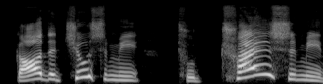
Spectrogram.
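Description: With a Chinese accent, the speaker's pitch swings very widely. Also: man, very clean recording, silent background. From China. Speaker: spiritual healer and teacher. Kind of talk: interview. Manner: halting.

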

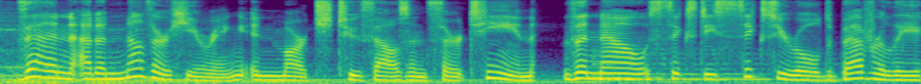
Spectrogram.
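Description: In a very deep, low voice with vocal fry, a woman speaks at a very slow pace with lively intonation and a serious, dramatic tone. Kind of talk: true-crime narration. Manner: grave, measured, dramatic; crisp, suspenseful, serious.

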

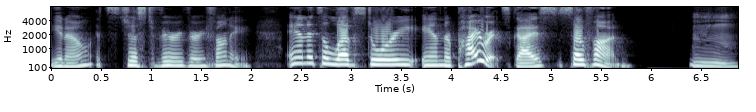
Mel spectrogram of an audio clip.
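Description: A woman with an unremarkable speaking voice talks at a fairly slow pace and a medium pitch, with lively intonation. The sound is dry and close, with no echo. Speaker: comedian. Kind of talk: casual conversation.

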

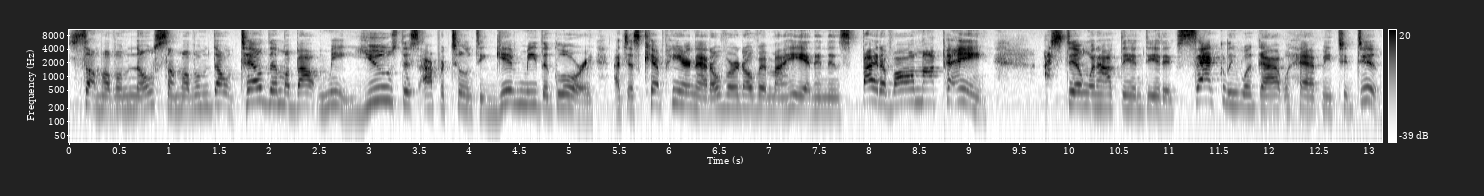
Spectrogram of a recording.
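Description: Woman with a Detroit accent, medium pitch, ordinary pitch variation and a moderate pace. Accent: Detroit American. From US Midwest, Detroit. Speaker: victim's mother. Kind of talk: interview testimony.

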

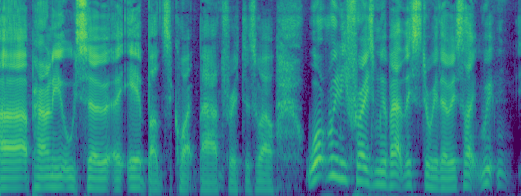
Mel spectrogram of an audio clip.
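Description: On a very clean recording with a silent background, a man talks very fast with very wide pitch swings. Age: 40s. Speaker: journalist. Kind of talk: casual chat. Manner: halting.

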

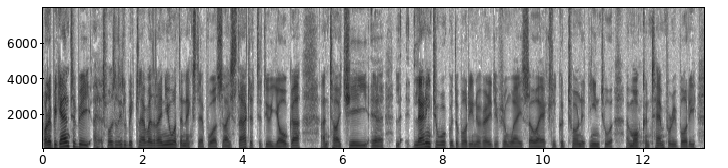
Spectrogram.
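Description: A man speaks very fast at a medium pitch, his tone dark and mellow with ordinary pitch variation. The sound is dry and close with no echo, and the recording is very clean over a silent background. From Ireland. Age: 80s+. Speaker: dancer and choreographer. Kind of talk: interview. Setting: studio. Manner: halting, many hesitations and repeated words.

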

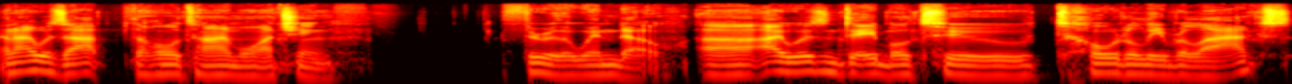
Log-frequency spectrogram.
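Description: In a very clean recording with a silent background, a man talks in an unremarkable speaking voice at a fairly low pitch. His pace is moderate, his loudness very even and his intonation fairly even. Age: 50s. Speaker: longtime friend of the host, parent. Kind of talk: personal story interview.

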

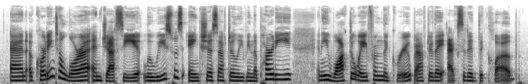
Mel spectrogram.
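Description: On a very clean recording with a silent background and a dry, close sound with no echo, a woman with an ordinary speaking voice talks at medium pitch and a fairly quick pace. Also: ordinary pitch variation. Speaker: true crime podcast host. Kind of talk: casual storytelling narration. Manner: casual, with fillers and laughter.

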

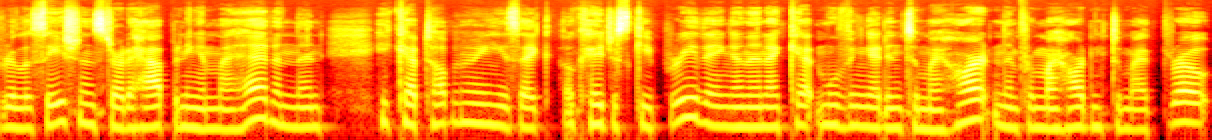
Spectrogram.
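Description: Very fast with fairly even intonation, a woman talks in a Cuban accent and a dark, mellow tone. The recording is very clean, with a silent background. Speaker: tantra teacher. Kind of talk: casual interview chat.

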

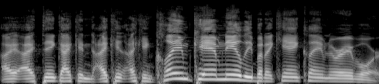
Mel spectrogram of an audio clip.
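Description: A man speaks with a fairly high pitch in a normal speaking voice at a moderate pace. The recording is very clean, with a silent background. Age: 20s. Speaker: sports podcast co-host. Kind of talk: casual chat.

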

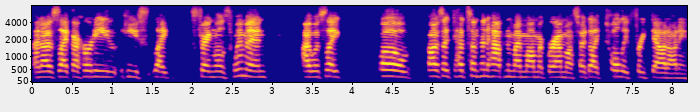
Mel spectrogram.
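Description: A woman with an American accent talks very fast in a fairly high, bright and sharp voice, her intonation fairly even. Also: dry, close sound with no echo. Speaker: daughter of serial killer, author. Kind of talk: interview testimony.

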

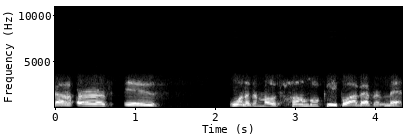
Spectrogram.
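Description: With an American accent, a man has an unremarkable speaking voice, a fairly high pitch and ordinary pitch variation. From Philadelphia. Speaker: author and sports writer. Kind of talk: interview.

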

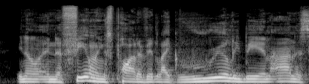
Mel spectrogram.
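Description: Talking at a very fast pace, a man with a New York accent speaks at medium pitch. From New York, Brooklyn. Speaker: nonprofit founder in prisoner reentry, formerly incarcerated. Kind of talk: interview testimony. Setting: radio studio. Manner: animated.

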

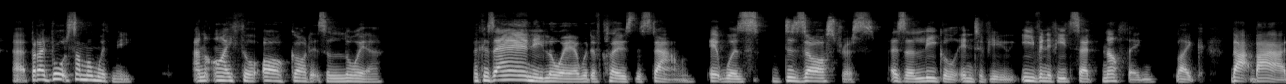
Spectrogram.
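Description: Someone with a British accent talks at a moderate pace. The intonation is lively and the background quiet. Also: woman, very deep, low pitch for a woman. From UK. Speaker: TV news producer. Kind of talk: interview.

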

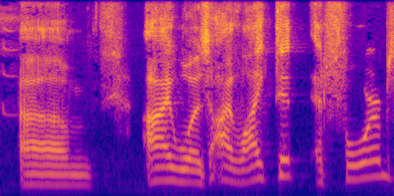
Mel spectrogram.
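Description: A man's fairly high, normal speaking voice with lively intonation. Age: 60s. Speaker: tech journalist. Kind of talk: panel discussion. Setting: remote call.

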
